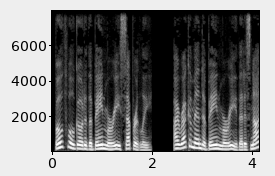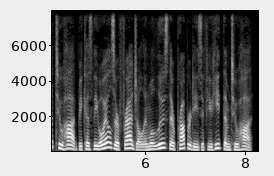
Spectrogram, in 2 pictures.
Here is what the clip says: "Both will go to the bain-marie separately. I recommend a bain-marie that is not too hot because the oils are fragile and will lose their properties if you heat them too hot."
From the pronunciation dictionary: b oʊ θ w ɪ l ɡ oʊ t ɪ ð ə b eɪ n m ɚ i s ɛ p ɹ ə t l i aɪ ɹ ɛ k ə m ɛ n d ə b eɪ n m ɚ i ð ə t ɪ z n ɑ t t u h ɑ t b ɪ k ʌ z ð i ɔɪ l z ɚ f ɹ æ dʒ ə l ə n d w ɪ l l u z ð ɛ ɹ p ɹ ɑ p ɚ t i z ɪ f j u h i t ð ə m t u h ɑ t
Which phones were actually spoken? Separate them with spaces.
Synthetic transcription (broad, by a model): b oʊ θ w ɪ l ɡ oʊ t ɪ ð ə b eɪ n m ɚ i s ɛ p ɹ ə t l i aɪ ɹ ɛ k ə m ɛ n d ə b eɪ n m ɚ i ð ə t ɪ z n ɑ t t u h ɑ t b ɪ k ʌ z ð i ɔɪ l z ɚ f ɹ æ dʒ l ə n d w ɪ l l u z ð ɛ ɹ p ɹ ɑ p ɚ t i z ɪ f j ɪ h i t ð ə m t u h ɑ t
